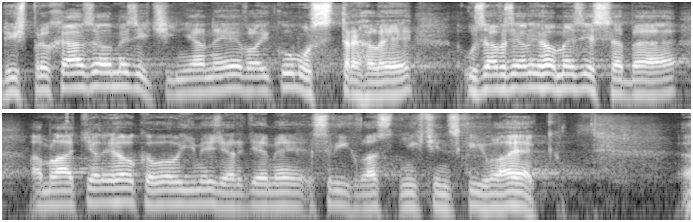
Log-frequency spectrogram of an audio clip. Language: Czech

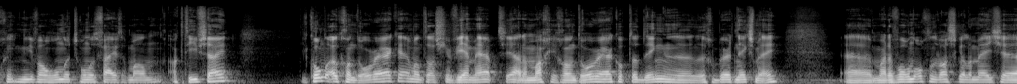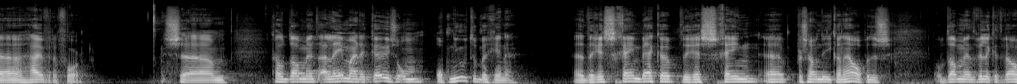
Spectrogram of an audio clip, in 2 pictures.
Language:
Dutch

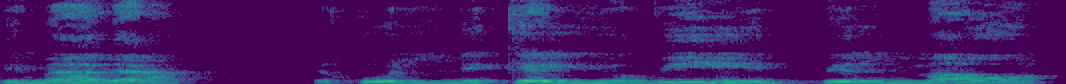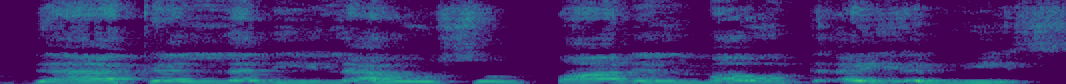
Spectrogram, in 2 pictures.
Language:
Arabic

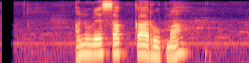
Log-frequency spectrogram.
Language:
Nepali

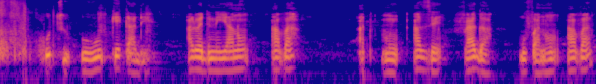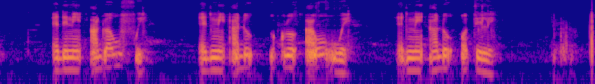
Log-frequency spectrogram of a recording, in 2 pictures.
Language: Ikposo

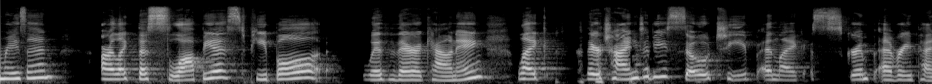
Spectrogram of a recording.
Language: English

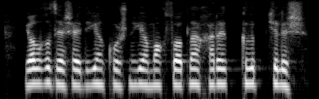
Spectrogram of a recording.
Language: Uzbek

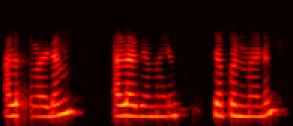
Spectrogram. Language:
Telugu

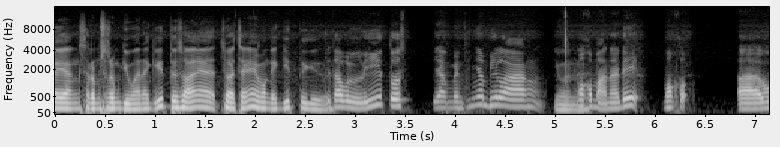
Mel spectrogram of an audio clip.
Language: Indonesian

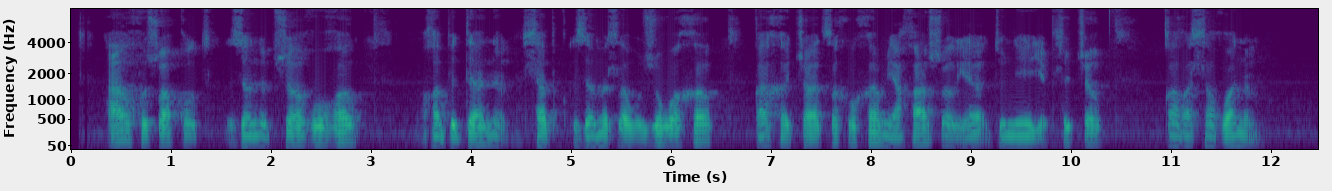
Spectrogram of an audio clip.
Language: Kabardian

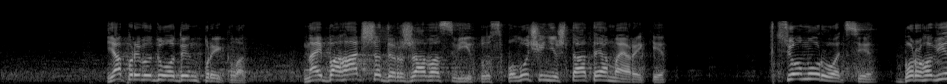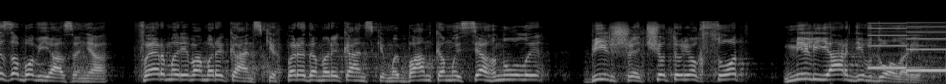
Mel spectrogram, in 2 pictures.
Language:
Ukrainian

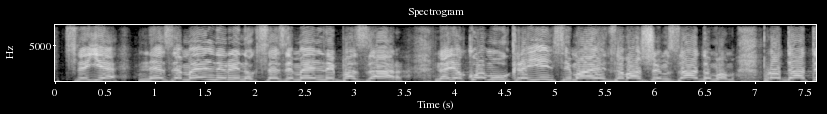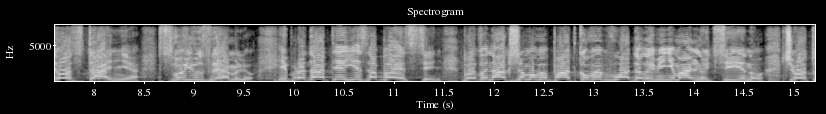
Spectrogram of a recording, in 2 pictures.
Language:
Ukrainian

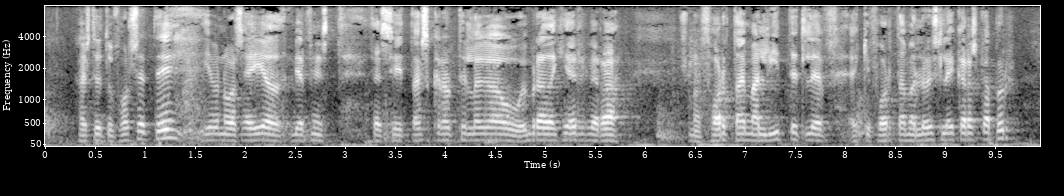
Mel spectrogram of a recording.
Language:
Icelandic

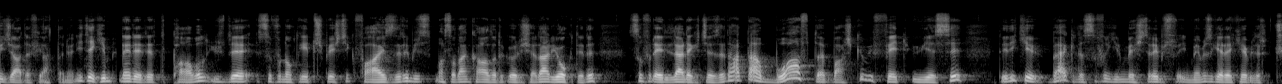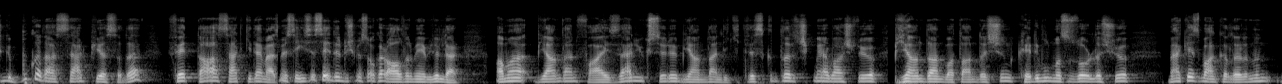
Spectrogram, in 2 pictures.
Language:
Turkish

